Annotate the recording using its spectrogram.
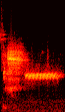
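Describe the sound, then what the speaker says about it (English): A single high, thin chirp held for about a second, bright and fairly faint, with nothing else around it, heard through an open window in spring. "you could probably hear the birds chirping in the background"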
